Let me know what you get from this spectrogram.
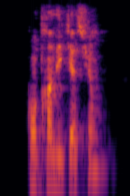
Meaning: a contraindication
- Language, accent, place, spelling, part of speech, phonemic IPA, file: French, France, Lyon, contre-indication, noun, /kɔ̃.tʁɛ̃.di.ka.sjɔ̃/, LL-Q150 (fra)-contre-indication.wav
